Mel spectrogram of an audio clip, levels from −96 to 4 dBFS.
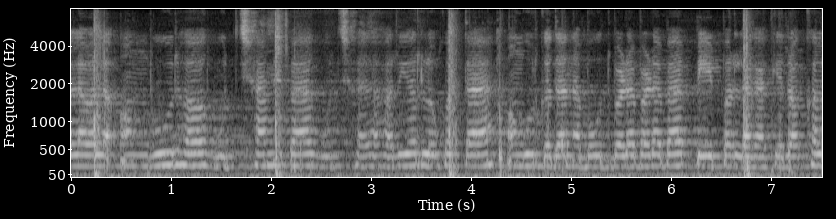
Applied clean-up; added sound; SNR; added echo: none; Wood; 9 dB; reverberation time 2.3 s.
